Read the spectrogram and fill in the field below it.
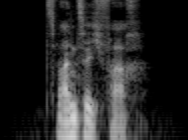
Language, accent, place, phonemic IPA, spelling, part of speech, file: German, Germany, Berlin, /ˈt͡svant͡sɪçˌfax/, zwanzigfach, adjective, De-zwanzigfach.ogg
- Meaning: twentyfold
